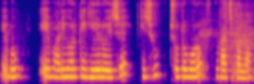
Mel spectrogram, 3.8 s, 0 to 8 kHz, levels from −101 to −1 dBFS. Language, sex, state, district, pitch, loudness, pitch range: Bengali, female, West Bengal, Malda, 275 Hz, -19 LUFS, 265-285 Hz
